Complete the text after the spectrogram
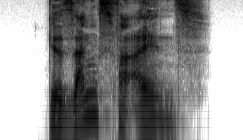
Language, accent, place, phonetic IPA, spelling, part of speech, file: German, Germany, Berlin, [ɡəˈzaŋsfɛɐ̯ˌʔaɪ̯ns], Gesangsvereins, noun, De-Gesangsvereins.ogg
- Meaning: genitive singular of Gesangsverein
